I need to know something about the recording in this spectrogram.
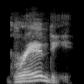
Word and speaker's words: Ariana Grande: up with is actually Ariana Grande same thing said it's Ariana Grandy but they just didn't want to correct it and now it's in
